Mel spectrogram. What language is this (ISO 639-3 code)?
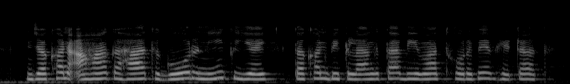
mai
